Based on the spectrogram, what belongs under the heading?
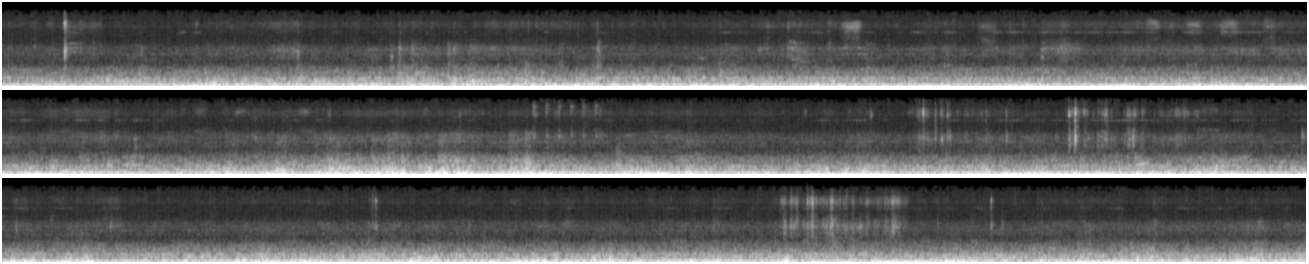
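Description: Passenger train running along the track, heard from inside the carriage as a steady low rumble. Twice a brief higher hiss rises over it.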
